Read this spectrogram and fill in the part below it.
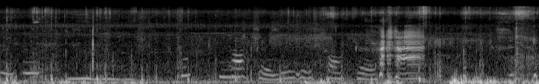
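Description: Young children talk and chatter close by.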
